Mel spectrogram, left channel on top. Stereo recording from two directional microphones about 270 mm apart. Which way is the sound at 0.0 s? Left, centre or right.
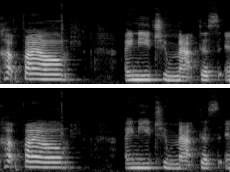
Centre.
